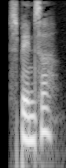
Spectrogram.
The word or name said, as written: spencer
